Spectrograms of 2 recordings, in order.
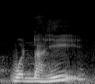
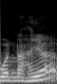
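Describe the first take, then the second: First: The word ends with an 'i' vowel. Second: The word ends with an 'a' vowel. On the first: The word is grammatically joined to 'monotheism'. "bisa dibaca wan nahyi" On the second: The word is grammatically joined to 'the call'. "Ini bisa dibaca wan nahya"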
